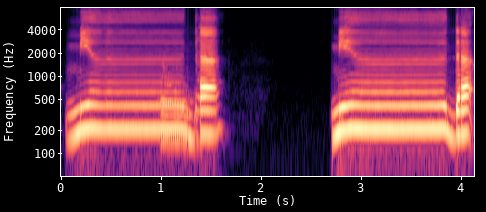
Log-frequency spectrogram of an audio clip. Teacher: nun matinya berhadapan dengan dal, maka posisikan ikhfanya di depan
